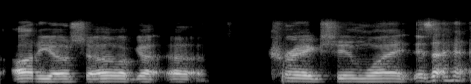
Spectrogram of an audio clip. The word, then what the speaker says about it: Shumway: I've got Craig Shumway. Is that how do you pronounce your name? It's Shumway, yes sir, Craig Shumway.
